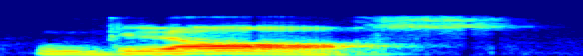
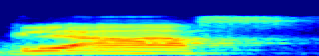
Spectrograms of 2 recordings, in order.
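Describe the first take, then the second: First: The vowel is between a and o. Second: The vowel is an open a sound. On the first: The speaker calls it right. "sino que O, gloss" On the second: The speaker calls it wrong. "no glass"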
